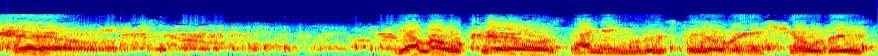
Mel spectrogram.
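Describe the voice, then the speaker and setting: An actor playing an earnest war correspondent, reporting live in a formal 1940s radio news style. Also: male voice, lowish voice. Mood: excited, watchful. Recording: muffled, very noisy old radio recording.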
